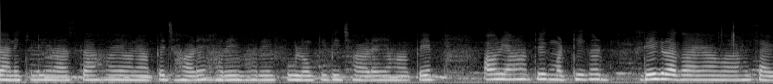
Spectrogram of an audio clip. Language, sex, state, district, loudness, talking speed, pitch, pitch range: Hindi, female, Odisha, Khordha, -16 LUFS, 225 wpm, 210 Hz, 205-220 Hz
